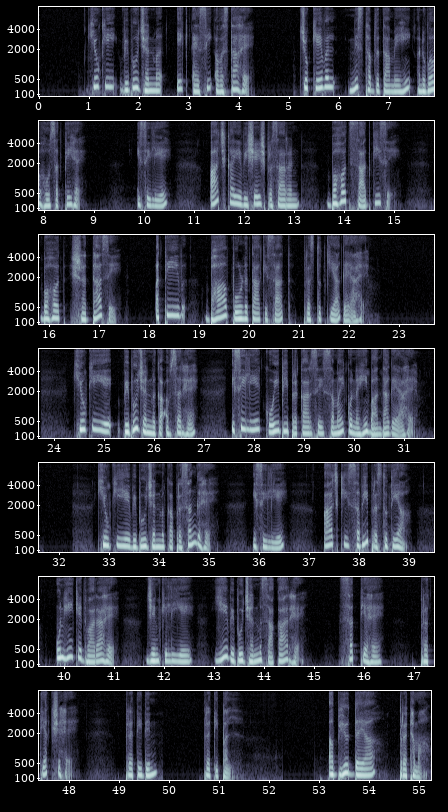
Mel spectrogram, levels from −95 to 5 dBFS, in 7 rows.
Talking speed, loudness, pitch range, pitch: 90 wpm, -21 LUFS, 145-200 Hz, 170 Hz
